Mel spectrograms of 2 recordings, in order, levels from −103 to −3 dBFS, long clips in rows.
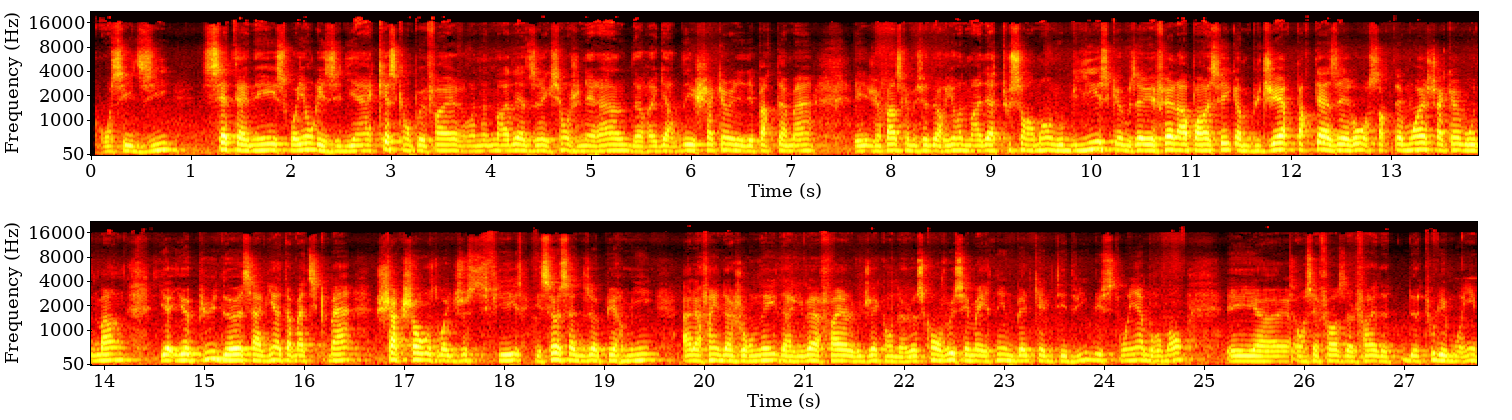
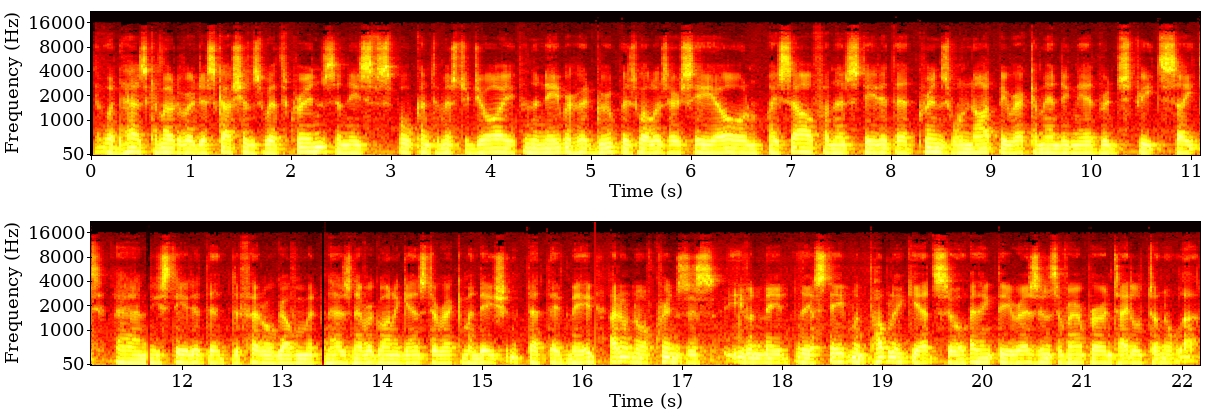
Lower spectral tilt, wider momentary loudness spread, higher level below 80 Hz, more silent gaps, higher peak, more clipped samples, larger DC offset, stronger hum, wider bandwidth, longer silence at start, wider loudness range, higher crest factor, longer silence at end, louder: about the same, -6 dB/octave vs -5.5 dB/octave; first, 9 LU vs 4 LU; second, -56 dBFS vs -42 dBFS; neither; about the same, -4 dBFS vs -2 dBFS; neither; neither; neither; first, 17.5 kHz vs 12.5 kHz; about the same, 0.05 s vs 0 s; first, 5 LU vs 1 LU; about the same, 18 dB vs 14 dB; about the same, 0 s vs 0 s; second, -22 LUFS vs -17 LUFS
